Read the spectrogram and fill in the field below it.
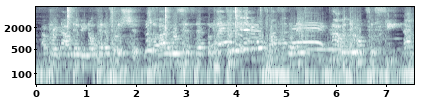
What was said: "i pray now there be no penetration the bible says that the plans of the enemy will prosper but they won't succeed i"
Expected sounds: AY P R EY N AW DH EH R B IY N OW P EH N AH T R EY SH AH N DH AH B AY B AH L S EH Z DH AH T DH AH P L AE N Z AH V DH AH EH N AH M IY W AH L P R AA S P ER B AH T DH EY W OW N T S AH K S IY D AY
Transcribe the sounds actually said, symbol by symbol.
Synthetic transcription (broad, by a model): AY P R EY N AW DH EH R B IY N OW P EH N AH T R EY SH AH N DH AH B AY B AH L S EH Z DH AH T DH AH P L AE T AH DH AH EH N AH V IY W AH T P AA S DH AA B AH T DH EY W OW N T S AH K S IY AY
